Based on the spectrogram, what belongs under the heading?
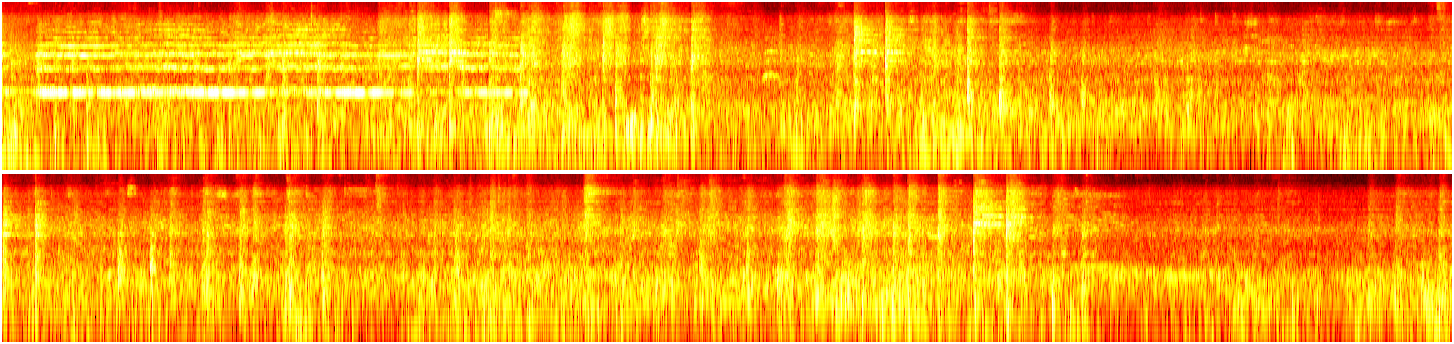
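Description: Train horn sounding one steady tone for about five seconds, then the rumble and clickety-clack of a passenger train's coaches rushing past on the adjacent track.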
